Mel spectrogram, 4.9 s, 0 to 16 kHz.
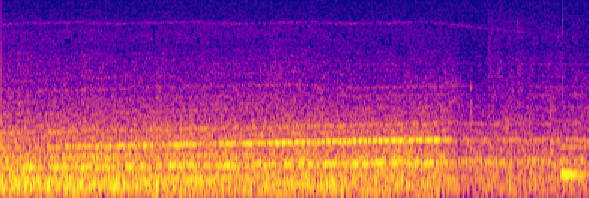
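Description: MAN NL city bus accelerating in the OMSI 2 driving simulator, a steady loud engine drone with rising tonal whine held throughout, easing slightly near the end, no talking.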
